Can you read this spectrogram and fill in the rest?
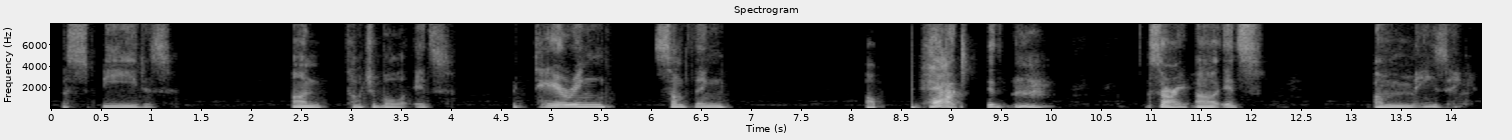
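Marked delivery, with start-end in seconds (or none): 0.1-9.1 slipping into a put-on wolf voice. A player's character talks outside the barracks, slipping into wolf voice. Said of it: "when you slip into wolf voice for a moment".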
